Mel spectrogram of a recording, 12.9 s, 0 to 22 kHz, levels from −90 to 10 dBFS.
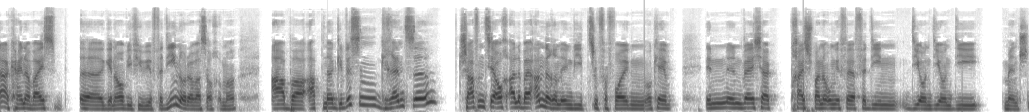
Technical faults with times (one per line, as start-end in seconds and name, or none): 4.09 overlap between stream segments
8.05-8.09 overlap between stream segments
10.04-10.08 overlap between stream segments
12.03-12.05 overlap between stream segments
